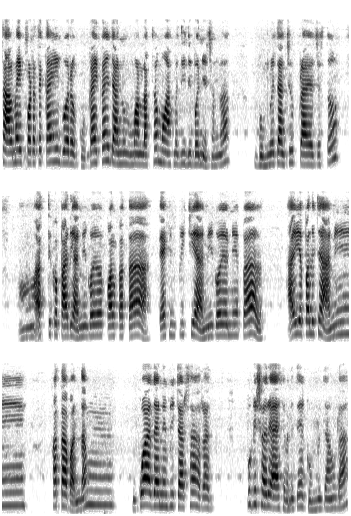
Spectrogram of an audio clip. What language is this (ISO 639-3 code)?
nep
